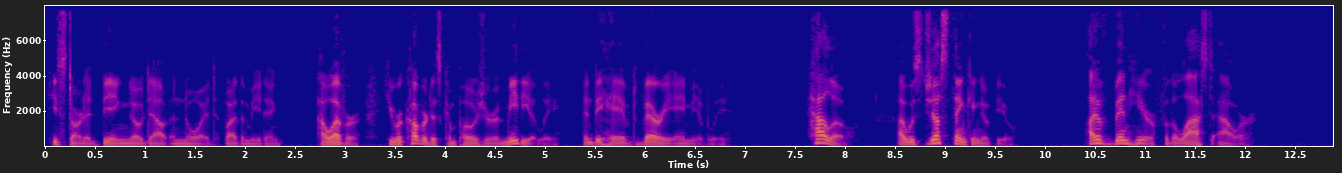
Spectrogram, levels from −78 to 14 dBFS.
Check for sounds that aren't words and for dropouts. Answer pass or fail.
pass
